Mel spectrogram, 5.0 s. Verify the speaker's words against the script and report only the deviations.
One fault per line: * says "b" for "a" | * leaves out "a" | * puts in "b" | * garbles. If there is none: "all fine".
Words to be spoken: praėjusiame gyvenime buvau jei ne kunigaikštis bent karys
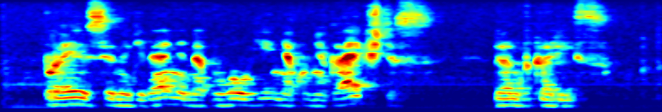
all fine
